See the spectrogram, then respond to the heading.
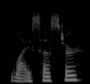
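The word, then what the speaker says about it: Leicester: want to say like the word luster to me among other names in your country it it should be pronounced Lester it should yeah and to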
